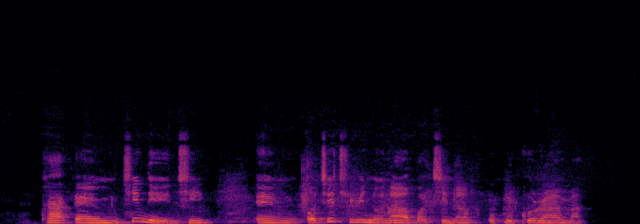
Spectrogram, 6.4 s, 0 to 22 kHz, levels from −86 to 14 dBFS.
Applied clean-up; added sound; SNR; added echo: neural mask model Resemble Enhance denoiser.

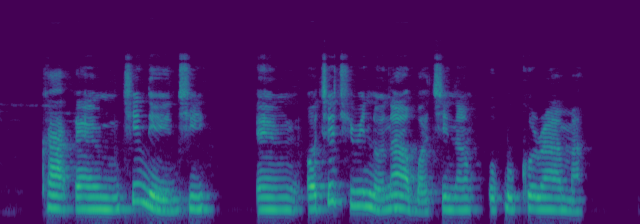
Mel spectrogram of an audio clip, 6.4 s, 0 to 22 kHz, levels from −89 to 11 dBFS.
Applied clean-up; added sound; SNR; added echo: none; none; none; none.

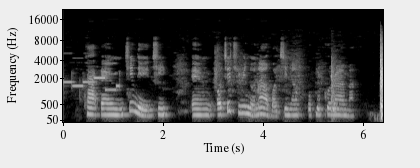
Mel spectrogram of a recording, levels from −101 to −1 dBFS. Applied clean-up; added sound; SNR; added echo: classical method log-MMSE.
